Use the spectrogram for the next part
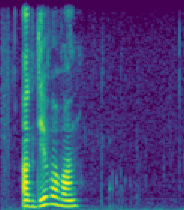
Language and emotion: Russian, neutral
